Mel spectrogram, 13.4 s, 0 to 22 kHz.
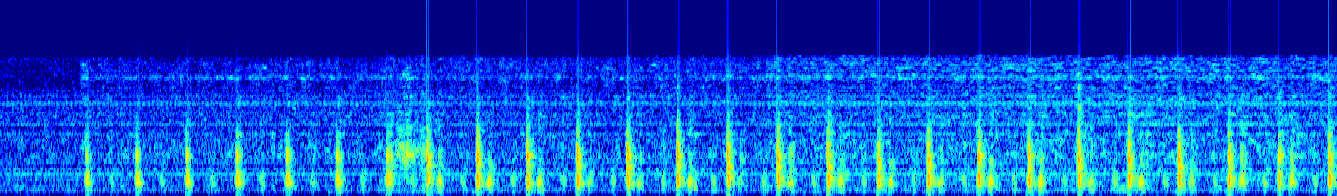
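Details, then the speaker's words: Teaching recording of a patient with congestive heart failure and a rapid heart rate; an added S3 gives the impression of three sounds per cardiac cycle: summation gallop. "The following example demonstrates an S3 in a patient manifesting congestive heart failure. Since the heart rate is rapid, one of the first compensatory mechanisms of failure, one has the impression that there are 3 sounds with each cardiac cycle."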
